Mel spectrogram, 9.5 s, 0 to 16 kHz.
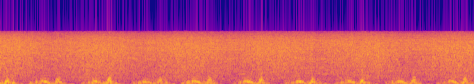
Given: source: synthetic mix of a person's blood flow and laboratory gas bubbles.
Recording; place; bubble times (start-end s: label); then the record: Doppler ultrasound of blood flow; precordium
7.21-7.29 s: bubbles
From the record:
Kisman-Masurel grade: 112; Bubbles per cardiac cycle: 1 to 2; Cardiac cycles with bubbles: 1 to 10%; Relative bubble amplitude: moderate (0.250 to 0.450); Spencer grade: 1 (occasional bubble signal discernible with the cardiac motion signal, with majority of cardiac periods free of bubbles); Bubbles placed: anywhere in the cardiac cycle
